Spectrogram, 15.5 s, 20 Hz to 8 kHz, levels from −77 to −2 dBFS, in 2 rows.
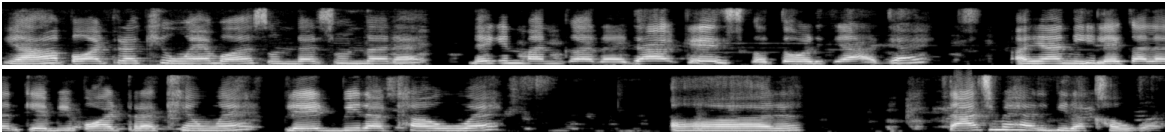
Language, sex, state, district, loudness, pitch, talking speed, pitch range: Hindi, female, Chhattisgarh, Bastar, -16 LUFS, 275 Hz, 160 wpm, 260-290 Hz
